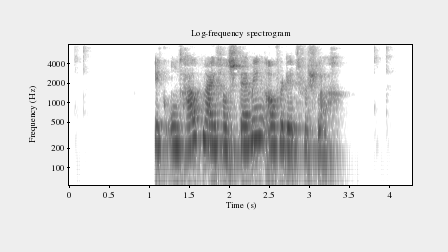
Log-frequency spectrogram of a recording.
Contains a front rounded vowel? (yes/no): no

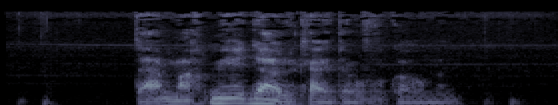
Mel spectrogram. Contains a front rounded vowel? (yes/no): yes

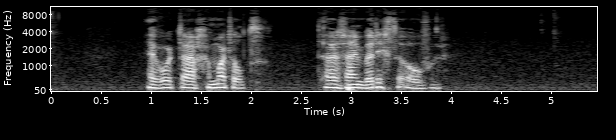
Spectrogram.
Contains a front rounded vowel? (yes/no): no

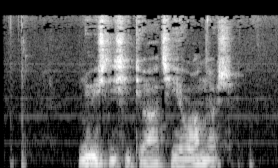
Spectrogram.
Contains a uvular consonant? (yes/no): no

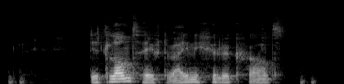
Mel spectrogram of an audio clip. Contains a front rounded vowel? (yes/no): no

